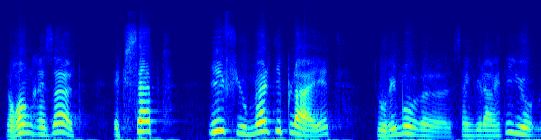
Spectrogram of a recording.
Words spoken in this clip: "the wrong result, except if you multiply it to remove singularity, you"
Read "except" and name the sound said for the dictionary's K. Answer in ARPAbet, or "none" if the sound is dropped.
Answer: K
